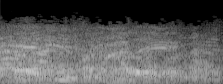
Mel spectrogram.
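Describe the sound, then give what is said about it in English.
An angry mob shouts and clamors at once, yelling and gesticulating as it crowds around four captives: a dense, continuous wall of overlapping yells that stays fairly loud throughout, with no clear words standing out. “Yelling and gesticulating savagely, the yellow-skinned mob crowds around the four captives.”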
